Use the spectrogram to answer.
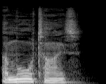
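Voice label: "amortize", English, British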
